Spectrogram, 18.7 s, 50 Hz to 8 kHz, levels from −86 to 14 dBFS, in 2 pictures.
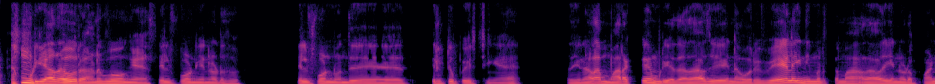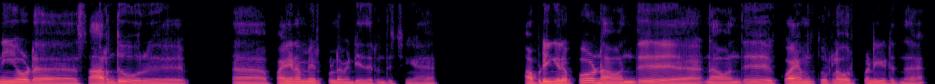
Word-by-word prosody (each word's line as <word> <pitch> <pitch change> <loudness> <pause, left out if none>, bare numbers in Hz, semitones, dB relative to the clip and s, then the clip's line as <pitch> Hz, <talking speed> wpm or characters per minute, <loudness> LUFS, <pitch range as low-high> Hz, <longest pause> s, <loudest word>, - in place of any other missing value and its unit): மறக்க - - -27 0.2
முடியாத 165 0 +7
ஒரு 140 -3 +4
அனுபவங்க! 145 -2 +2
என் 115 - -9
செல்ஃபோன் 135 -1 -2
என்னோடது, 120 -1 -5 0.6
செல்ஃபோன் 140 0 -1
வந்து 130 +1 0 0.7
திருட்டு 150 +1 -4
போயிருச்சுங்க. 115 -4 -7 0.7
அது 115 - -9
என்னால 135 +8 0
மறக்கவே 165 +7 0
முடியாது. 130 -5 0
அதாவது, 145 +4 +1 0.2
நான் 130 -2 -2
ஒரு 125 - -4
வேலையின் 185 +3 +5
நிமித்தமா, 140 -1 -3
அதாவது 130 +2 0
என்னோட 130 -2 -2 0.2
பணியோட 165 +2 +1 0.5
சார்ந்து 160 +5 +1
ஒரு 125 -1 -4 0.9
அ - - -4 0.4
பயணம் 160 +3 +1
மேற்கொள்ள 135 -2 -3
வேண்டியது 120 -1 -4
இருந்துச்சுங்க. 115 -2 -11 1.1
அப்படிங்கிறப்போ, 150 +4 +2 0.2
நான் 140 -3 +1
வந்து 140 +6 -1 0.7
நான் 125 -1 -2
வந்து 135 +5 -4 0.4
கோயம்புத்தூர்ல 160 +2 0
ஒர்க் 135 -2 -7
பண்ணிக்ட்டுருந்தேன். 120 -2 -4
140 Hz, 120 wpm, -24 LUFS, 125-155 Hz, 1.1 s, முடியாத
